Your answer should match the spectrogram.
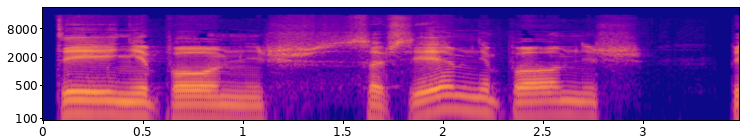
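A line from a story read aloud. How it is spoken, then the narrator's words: Sad. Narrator (Russian): печально сказала она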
